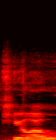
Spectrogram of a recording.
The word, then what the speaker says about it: Keila: Keila Roesner, pronounced Keila like tequila, and I have a midlife women's health focused practice.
